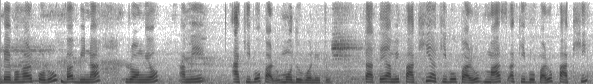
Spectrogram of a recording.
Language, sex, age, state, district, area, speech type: Assamese, female, 18-30, Assam, Kamrup Metropolitan, urban, spontaneous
